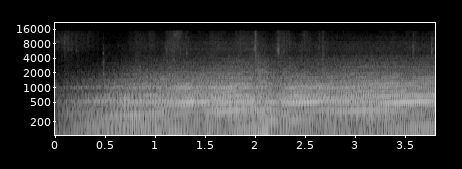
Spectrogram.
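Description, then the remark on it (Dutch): An Aston Martin Vantage car engine revs and climbs in pitch, its deep rumble rising steadily and staying loud throughout, with no one talking. “We stuurden Wouter op pad met de Aston Martin Vantage.”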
